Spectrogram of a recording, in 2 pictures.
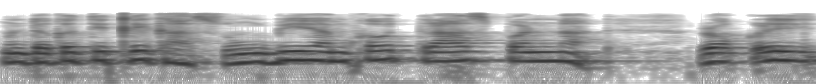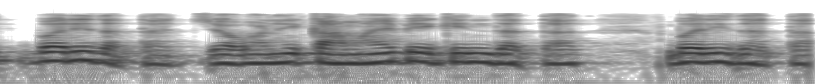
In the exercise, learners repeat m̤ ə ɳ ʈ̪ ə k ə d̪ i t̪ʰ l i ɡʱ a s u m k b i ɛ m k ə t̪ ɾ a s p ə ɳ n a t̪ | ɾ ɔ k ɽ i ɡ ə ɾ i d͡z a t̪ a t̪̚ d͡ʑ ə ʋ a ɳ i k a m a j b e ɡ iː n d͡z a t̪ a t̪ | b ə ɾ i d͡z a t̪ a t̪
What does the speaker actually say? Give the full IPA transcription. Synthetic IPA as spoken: m̤ ə ɳ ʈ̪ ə k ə t̪ i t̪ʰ l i ɡʱ a s u ŋ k b i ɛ m k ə t̪ ɾ a s p ə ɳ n a t̪ | ɾ ɔ k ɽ i b ə ɾ i d͡z a t̪ a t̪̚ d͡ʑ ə ʋ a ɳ i k a m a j b e ɡ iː n d͡z a t̪ a t̪ | b ə ɾ i d͡z a t̪ a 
